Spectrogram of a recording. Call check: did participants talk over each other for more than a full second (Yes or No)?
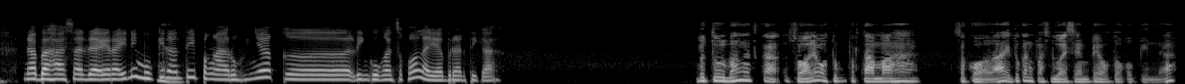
No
